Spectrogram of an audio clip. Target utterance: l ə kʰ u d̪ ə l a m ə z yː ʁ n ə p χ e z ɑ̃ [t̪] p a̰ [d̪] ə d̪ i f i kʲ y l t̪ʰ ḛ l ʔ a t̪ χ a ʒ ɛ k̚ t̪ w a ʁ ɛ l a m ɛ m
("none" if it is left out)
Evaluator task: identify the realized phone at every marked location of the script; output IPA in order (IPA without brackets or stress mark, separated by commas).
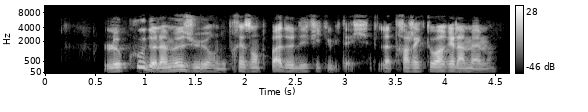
t̪, d̪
